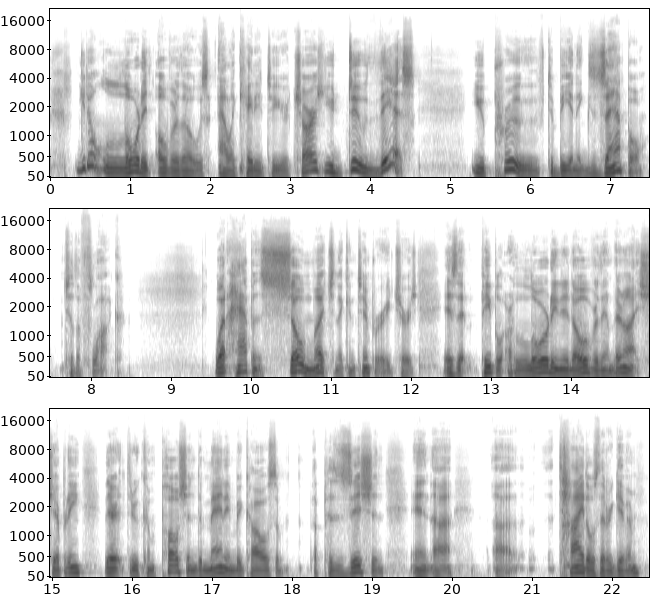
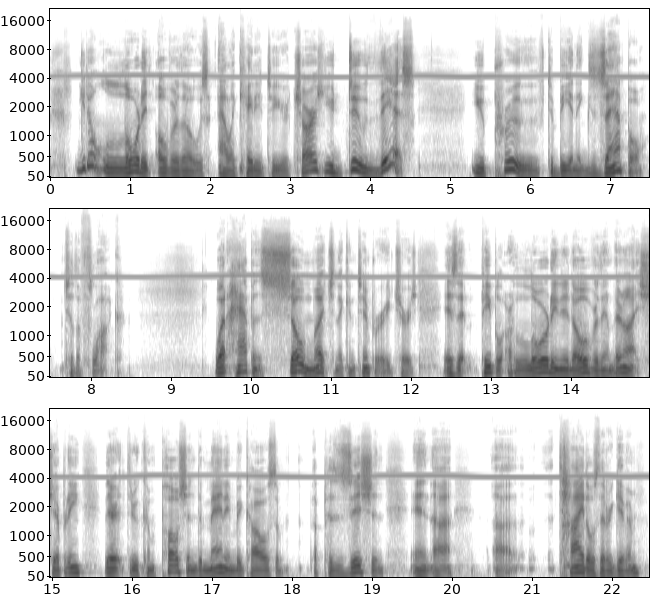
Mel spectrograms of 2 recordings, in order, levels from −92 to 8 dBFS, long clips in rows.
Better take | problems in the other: first | high-pitched whine; noticeable; throughout; 4.5 kHz, 20 dB below the speech

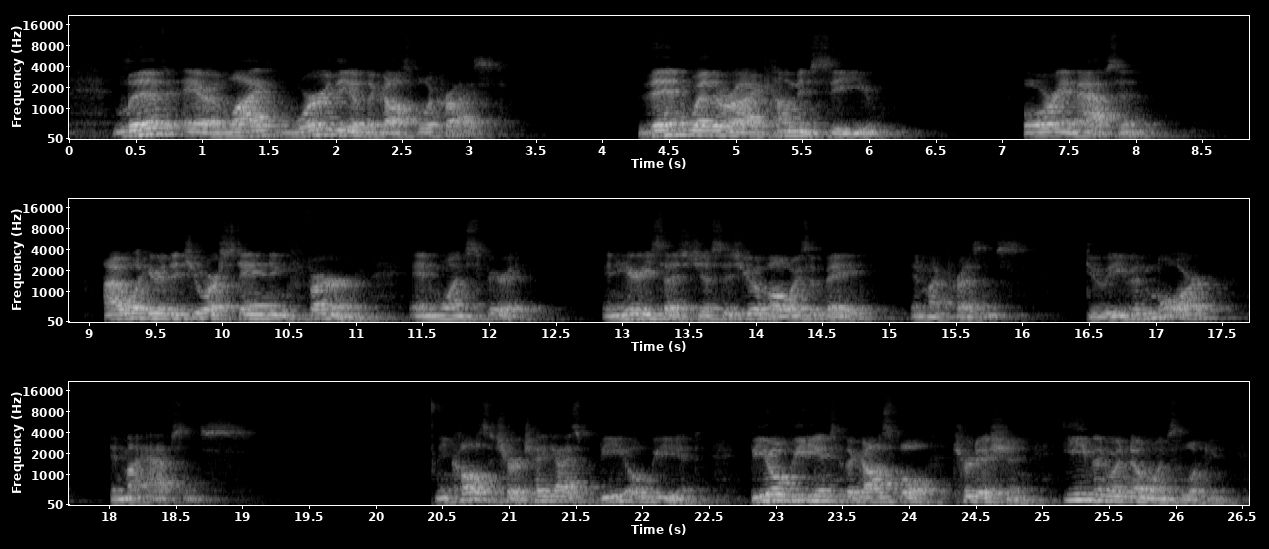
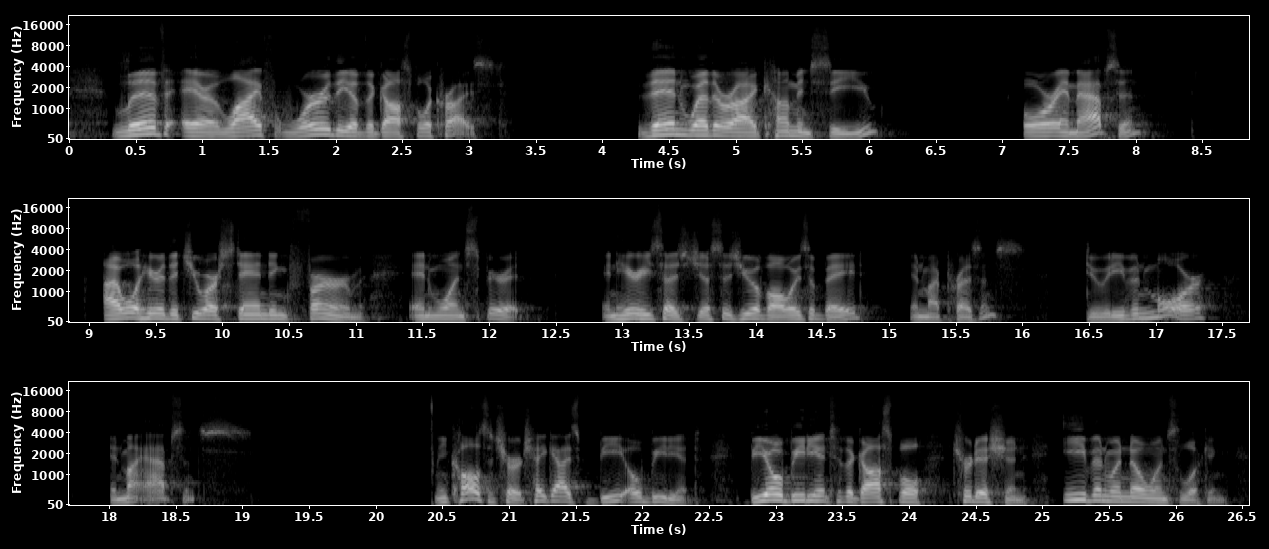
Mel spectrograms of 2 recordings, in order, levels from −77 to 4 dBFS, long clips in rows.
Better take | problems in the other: second | room echo; noticeable; dies away in 0.4 s // off-mic speech; far

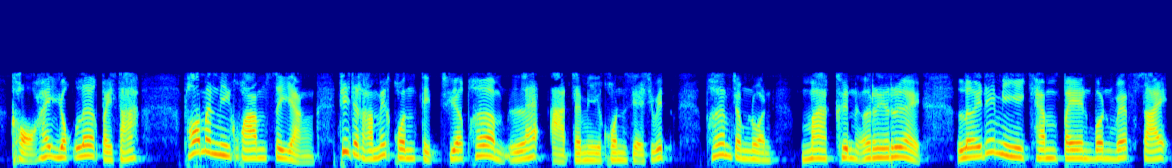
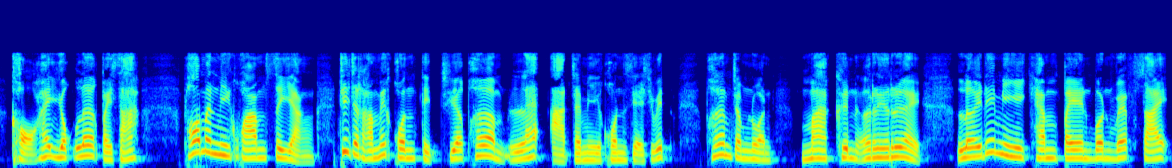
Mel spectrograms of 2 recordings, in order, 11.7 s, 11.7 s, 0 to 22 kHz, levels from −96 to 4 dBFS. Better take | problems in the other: second | garbled, watery; badly; nothing above 4 kHz; slightly in the second

